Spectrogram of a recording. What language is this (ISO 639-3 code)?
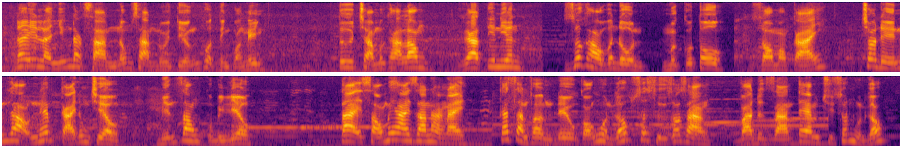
vie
